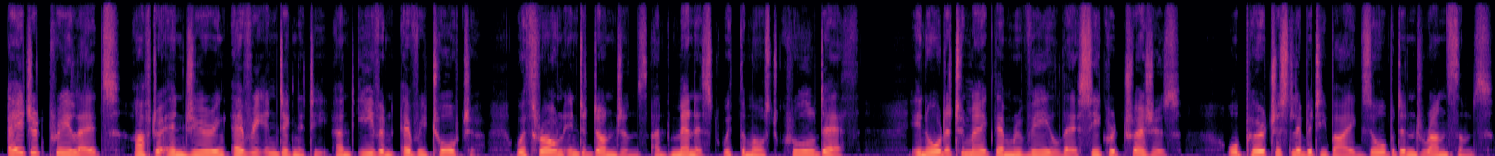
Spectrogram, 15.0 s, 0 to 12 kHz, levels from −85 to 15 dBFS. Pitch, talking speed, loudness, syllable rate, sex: 220 Hz, 145 wpm, -20 LUFS, 5.3 syllables/s, female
